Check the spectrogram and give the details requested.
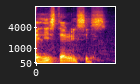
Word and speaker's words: hysteresis: Hysteresis. Hysteresis? No. How do you pronounce this? Dia sama dengan the word hysteria. So it's hysteresis.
